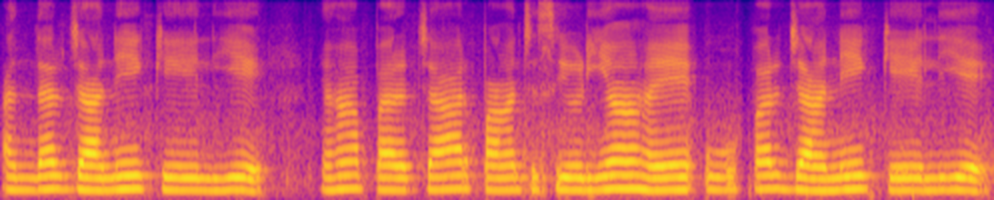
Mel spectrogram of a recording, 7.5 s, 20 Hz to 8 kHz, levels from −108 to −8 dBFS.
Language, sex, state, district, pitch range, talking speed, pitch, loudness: Hindi, female, Punjab, Pathankot, 180-195 Hz, 105 wpm, 185 Hz, -17 LUFS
